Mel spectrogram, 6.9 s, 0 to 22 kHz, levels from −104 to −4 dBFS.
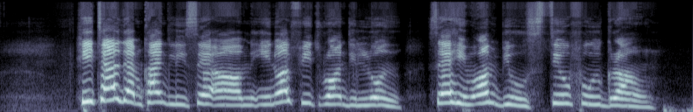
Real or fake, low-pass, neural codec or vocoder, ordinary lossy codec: fake; none; vocoder, 48 kHz, 128 mel bands, Vocos; none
